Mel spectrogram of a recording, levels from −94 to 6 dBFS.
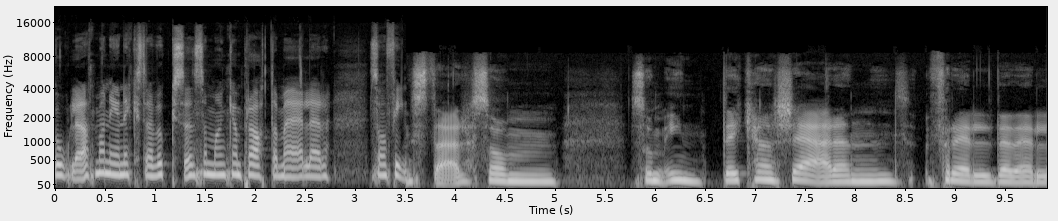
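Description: From 3.52 s to 9.93 s there is a section at the wrong speed, likely because a player or editor clocked this stretch at just over half its proper rate. Right after "prata med eller som", the speech drops to 0.541 times its original speed, and pitch falls with it by roughly ten semitones. The voice turns deep and drawn out, and stays that way until "eller så".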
